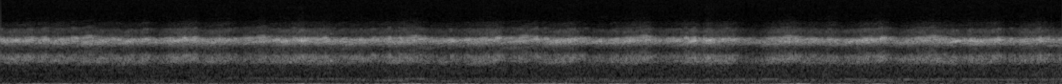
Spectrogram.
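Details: Live spring recording of numerous wetland frogs: ceaseless chorus of croaking in two bands, gently swelling and fading every few seconds, with a faint low hum beneath.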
